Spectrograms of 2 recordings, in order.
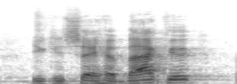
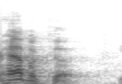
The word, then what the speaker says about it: Habakkuk: Or you can say Habakkuk or Habakkuk. Either way, either pronunciation is correct.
